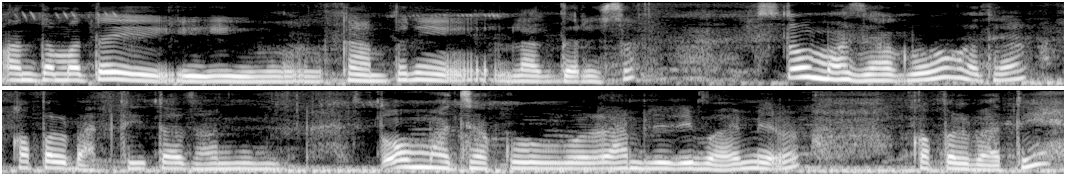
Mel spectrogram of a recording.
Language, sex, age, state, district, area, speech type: Nepali, female, 30-45, West Bengal, Alipurduar, urban, spontaneous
